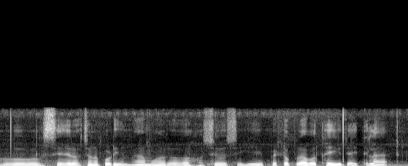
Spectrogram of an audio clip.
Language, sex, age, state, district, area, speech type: Odia, male, 30-45, Odisha, Malkangiri, urban, spontaneous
